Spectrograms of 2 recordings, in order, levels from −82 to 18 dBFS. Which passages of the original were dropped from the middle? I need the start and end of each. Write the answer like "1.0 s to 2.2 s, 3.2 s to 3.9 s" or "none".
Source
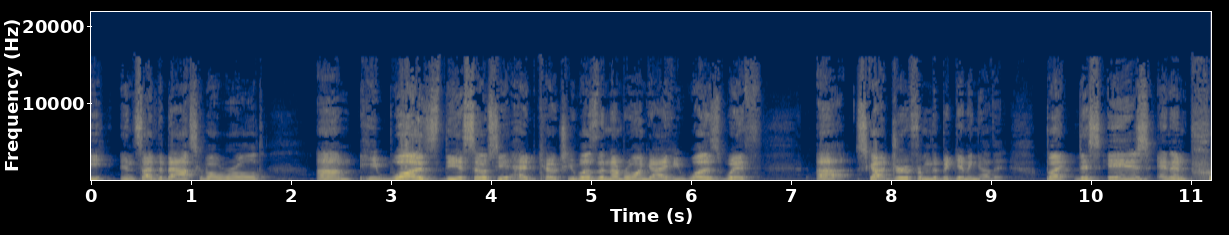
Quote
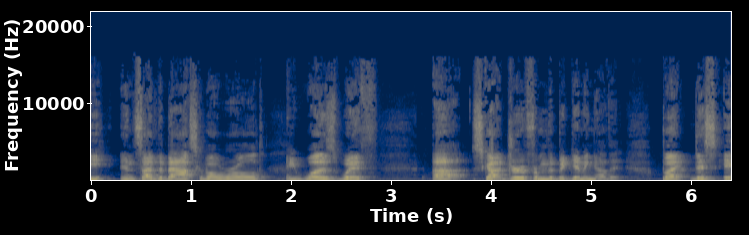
2.0 s to 5.8 s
